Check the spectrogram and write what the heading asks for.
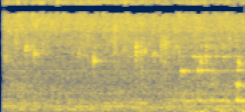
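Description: Water running steadily from a shower, a continuous even hiss.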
